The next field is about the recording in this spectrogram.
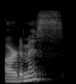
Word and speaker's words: Artemis: Artemis. A-R-T-E-M-I-S.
